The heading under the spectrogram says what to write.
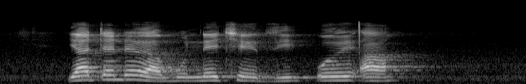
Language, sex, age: Venda, male, 18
